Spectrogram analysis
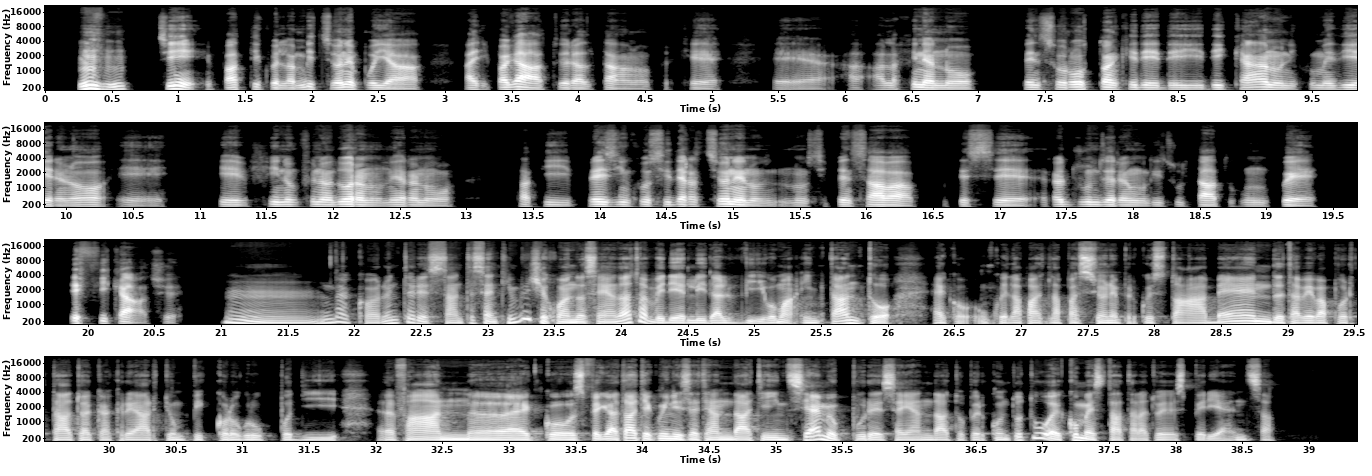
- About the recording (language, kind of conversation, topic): Italian, podcast, Ci parli di un artista che unisce culture diverse nella sua musica?
- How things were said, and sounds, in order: drawn out: "Mh"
